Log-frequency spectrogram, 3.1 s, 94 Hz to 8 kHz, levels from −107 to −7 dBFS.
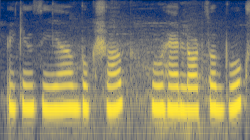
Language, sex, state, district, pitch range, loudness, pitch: English, female, Assam, Kamrup Metropolitan, 255-270 Hz, -12 LUFS, 265 Hz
